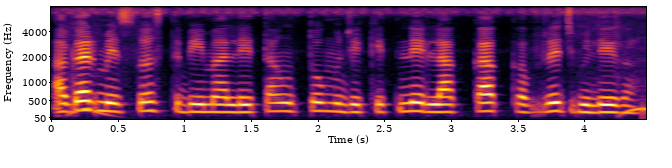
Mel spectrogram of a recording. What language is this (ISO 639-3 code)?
hin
